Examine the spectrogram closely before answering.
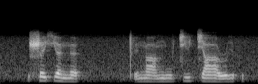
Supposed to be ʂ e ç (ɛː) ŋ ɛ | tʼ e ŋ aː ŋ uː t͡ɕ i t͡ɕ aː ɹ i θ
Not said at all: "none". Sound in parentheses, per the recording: ɛː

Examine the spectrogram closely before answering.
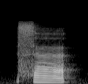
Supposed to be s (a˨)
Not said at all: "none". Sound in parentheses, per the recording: a˨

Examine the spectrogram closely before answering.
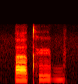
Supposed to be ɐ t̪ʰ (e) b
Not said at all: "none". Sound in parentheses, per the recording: y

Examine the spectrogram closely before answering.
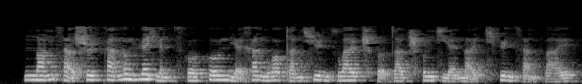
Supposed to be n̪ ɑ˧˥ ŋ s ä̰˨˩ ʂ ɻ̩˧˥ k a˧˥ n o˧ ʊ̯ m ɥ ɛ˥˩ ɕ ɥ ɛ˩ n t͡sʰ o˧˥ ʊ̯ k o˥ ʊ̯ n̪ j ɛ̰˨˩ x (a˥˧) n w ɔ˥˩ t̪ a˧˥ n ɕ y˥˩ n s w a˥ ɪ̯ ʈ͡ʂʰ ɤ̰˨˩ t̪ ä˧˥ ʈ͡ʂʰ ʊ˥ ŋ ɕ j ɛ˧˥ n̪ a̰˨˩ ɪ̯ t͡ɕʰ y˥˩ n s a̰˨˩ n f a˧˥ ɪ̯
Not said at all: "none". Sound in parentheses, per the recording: a˥˧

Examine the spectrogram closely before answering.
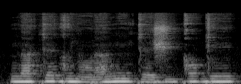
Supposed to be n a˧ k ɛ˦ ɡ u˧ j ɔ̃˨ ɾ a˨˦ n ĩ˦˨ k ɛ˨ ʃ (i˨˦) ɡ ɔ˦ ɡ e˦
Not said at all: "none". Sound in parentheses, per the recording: i˨˦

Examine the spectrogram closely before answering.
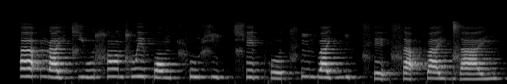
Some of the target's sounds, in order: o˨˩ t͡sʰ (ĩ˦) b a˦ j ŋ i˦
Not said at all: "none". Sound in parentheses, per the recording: ĩ˦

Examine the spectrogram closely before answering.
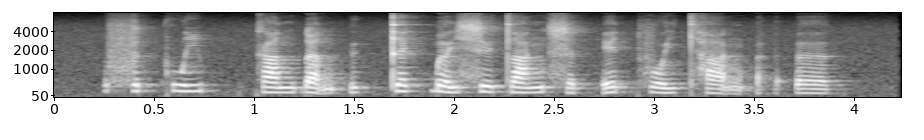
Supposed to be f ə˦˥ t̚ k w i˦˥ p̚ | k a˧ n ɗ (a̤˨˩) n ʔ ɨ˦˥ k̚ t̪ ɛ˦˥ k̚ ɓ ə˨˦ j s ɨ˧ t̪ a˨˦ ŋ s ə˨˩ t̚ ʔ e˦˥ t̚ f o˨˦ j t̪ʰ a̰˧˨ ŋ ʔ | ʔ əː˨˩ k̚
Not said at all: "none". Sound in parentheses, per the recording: a̰˧˨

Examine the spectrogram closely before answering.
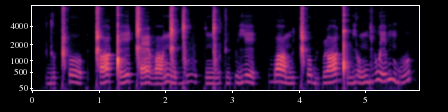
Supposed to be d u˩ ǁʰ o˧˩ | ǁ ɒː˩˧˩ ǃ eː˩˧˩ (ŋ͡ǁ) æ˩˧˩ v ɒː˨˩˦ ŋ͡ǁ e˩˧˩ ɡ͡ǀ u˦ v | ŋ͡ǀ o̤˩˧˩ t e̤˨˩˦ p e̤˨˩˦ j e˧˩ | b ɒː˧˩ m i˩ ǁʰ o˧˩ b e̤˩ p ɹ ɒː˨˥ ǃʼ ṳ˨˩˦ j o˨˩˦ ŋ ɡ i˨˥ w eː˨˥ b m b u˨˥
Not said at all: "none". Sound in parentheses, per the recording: ǁ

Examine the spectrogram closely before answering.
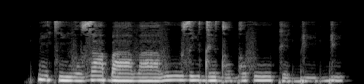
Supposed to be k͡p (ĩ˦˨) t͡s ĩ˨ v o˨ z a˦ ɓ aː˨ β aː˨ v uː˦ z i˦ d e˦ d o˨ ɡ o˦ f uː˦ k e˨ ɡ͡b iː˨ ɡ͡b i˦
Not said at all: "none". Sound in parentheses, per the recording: ĩ˦˨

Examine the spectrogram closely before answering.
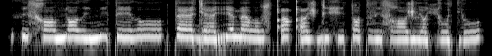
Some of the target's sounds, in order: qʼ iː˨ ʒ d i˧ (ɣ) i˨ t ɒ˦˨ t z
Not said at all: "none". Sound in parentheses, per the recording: x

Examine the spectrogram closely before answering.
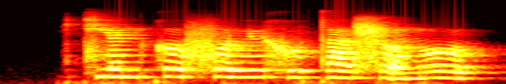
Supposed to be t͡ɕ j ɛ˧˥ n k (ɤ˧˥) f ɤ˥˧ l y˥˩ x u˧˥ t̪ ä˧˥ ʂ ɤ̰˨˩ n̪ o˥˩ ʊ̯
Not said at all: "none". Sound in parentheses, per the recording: ɤ˧˥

